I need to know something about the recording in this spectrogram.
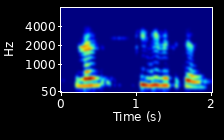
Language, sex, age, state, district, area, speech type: Bodo, female, 30-45, Assam, Chirang, rural, conversation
